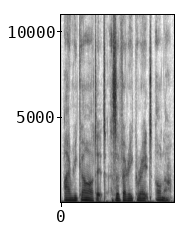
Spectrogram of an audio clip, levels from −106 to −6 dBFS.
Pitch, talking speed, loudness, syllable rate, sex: 125 Hz, 210 wpm, -18 LUFS, 5.5 syllables/s, male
